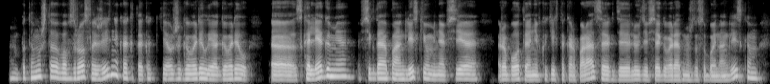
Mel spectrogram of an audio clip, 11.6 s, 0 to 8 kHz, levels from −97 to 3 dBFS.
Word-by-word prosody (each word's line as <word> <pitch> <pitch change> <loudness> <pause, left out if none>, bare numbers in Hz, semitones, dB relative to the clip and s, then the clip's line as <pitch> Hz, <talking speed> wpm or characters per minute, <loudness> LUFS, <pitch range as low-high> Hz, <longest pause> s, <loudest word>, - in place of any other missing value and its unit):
М, 140 -1 -7
потому 155 +5 -1
что 175 -4 0
во 145 -1 +1
взрослой 145 0 0
жизни 195 - +1
как-то, 150 - -2
как 135 +2 -9
я 130 -2 -1
уже 130 +1 -3
говорил, 130 +2 +2
я 120 -2 +3
говорил, 125 0 0 0.3
э, 110 -2 +3
с 105 - -9
коллегами 180 +7 +3
всегда 135 +1 +1
по-английски, 135 +3 +1
у 135 - 0
меня 115 -2 0
все 125 +2 0 0.2
работы, 120 +1 +1
они 110 0 +2
в 110 - -8
каких-то 120 +1 -6
корпорациях, 115 +3 0
где 110 0 0
люди 115 0 -1
все 110 +1 0
говорят 110 0 0
между 110 -1 -4
собой 105 0 -3
на 100 -1 -2
английском. 145 - -2
125 Hz, 175 wpm, -23 LUFS, 115-145 Hz, 0.3 s, я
